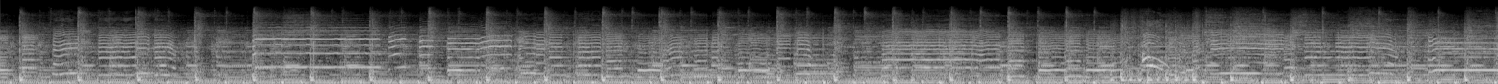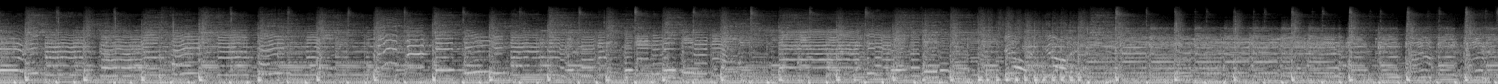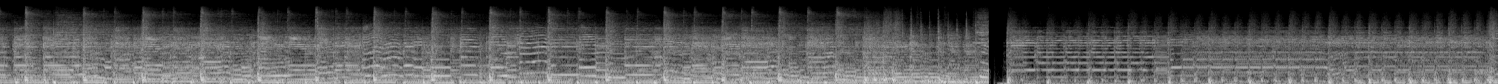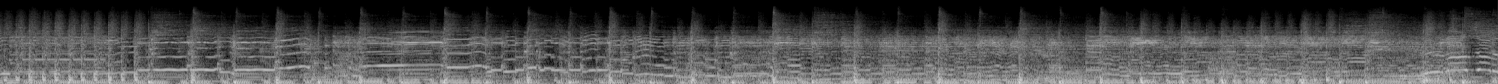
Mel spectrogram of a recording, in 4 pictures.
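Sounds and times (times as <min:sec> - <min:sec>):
bent guitar lead notes: 0:00.0 - 0:59.9
blues band playing: 0:00.0 - 0:59.9.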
